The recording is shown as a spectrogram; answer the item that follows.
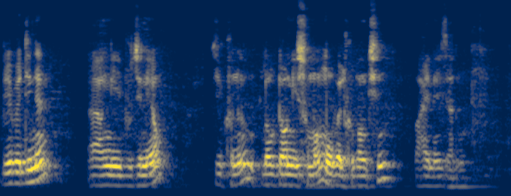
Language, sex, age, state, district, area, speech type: Bodo, male, 45-60, Assam, Chirang, urban, spontaneous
